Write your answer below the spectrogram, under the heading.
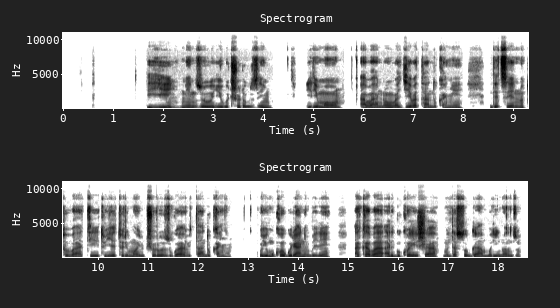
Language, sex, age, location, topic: Kinyarwanda, male, 25-35, Kigali, finance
